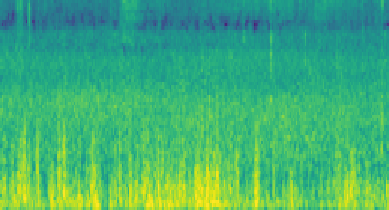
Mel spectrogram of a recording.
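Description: Strong wind buffets the microphone outdoors, a constant loud roar and rumble with gusting surges and no speech.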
